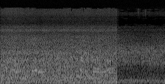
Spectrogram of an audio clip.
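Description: Strong wind roars through thrashing trees.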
